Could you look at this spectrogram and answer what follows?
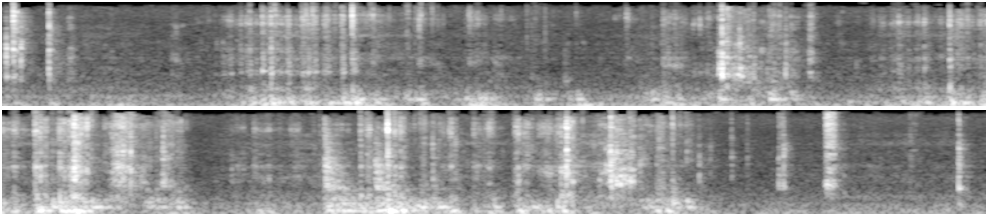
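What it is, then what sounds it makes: Dry bar of soap being scraped. A utility knife blade repeatedly scrapes and carves curls off the edge of a solid, white, rounded bar of dry soap held in the hand. Each pass makes a crisp, dry, scratchy rasp with bright, short transients over a soft low rumble, coming in uneven bursts separated by brief quiet pauses.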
